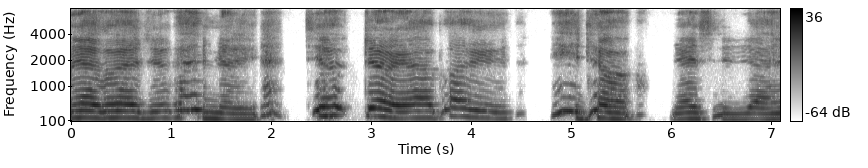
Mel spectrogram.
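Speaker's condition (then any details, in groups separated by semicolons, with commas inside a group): Cerebral palsy; severe, uses a wheelchair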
